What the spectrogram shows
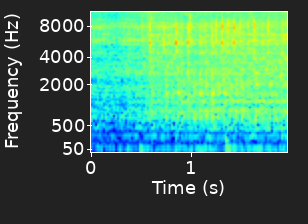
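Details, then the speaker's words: Custom RC tower crane hoist motor lifting sand-filled steel counterweights: fast even clicking over a high motor whine under load, present with any weight; cause unclear, owner suspects it relates to the sensored motor firing and low 30/5% forward/reverse setting. "wow wow okay we notice it's clicking a little bit we can hear the motor clicking is there any reason why honestly i don't know it's done that the whole time"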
